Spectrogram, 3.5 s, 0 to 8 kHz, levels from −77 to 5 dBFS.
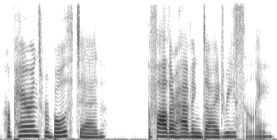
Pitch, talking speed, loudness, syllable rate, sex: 215 Hz, 175 wpm, -19 LUFS, 5.7 syllables/s, female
